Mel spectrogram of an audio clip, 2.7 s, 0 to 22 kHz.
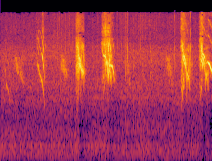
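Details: Sparrows coming out to meet someone at a Tenmangu shrine on 3 July 2020 give soft downslurred notes, then louder high chirps, loosely spaced over a faint background murmur.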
